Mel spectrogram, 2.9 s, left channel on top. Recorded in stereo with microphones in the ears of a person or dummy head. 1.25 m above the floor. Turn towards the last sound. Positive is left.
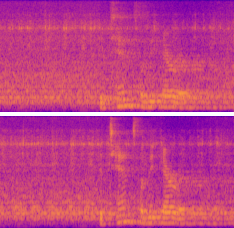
turn(degrees=-15)  # may be behind; listen again after turning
